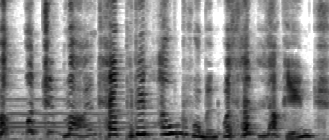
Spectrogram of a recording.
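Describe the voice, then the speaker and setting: A put-on character voice, squeaky and high, swings very widely in pitch at a moderate pace. Faint music plays in the background. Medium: read story. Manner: polite.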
